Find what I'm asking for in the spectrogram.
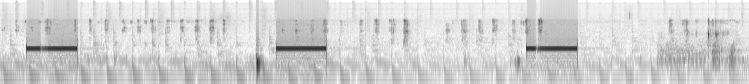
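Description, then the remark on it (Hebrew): Three long tones of a telephone ringback from a call placed to a listener during a live broadcast on Radio Kol Chai, each about a second, steady mid-pitched with harmonics, spaced evenly about five seconds apart, with faint clicks and low background between rings. “טוב, בוא נגיד מזל טוב, בוא נפתיע את מי שרצית שנפתיע, בוא נתקשר אליה, בבקשה.”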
